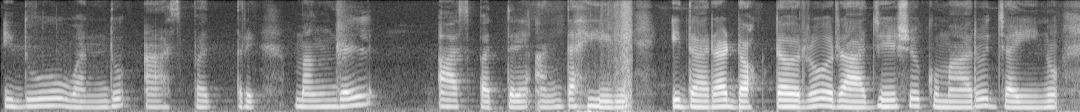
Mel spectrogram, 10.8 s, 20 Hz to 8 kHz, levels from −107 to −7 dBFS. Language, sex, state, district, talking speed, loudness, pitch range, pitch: Kannada, female, Karnataka, Mysore, 65 wpm, -18 LUFS, 160-180 Hz, 165 Hz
